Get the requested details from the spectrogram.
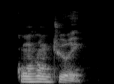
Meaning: to conjugate
- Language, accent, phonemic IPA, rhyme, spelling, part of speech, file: French, France, /kɔ̃.ʒɔ̃k.ty.ʁe/, -e, conjoncturer, verb, LL-Q150 (fra)-conjoncturer.wav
